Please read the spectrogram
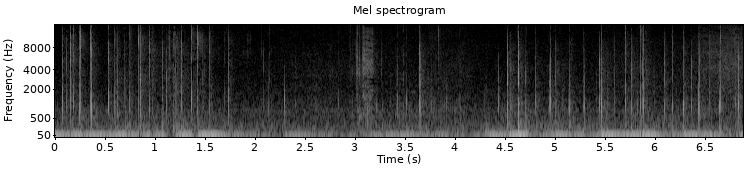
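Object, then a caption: Glass tablet screen. Long red nails tap rapidly on a flat, glossy black reflective glass surface, likely a tablet screen. The taps are dense, sharp and bright clicks that die away almost instantly, in uneven bursts over a steady low hum. Overall the clip is quiet.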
